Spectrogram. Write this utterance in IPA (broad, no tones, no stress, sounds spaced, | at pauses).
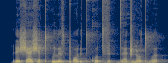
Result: ɾʲ a ʃ æ ʃ æ t kʷ ɐ lʲ ɔ z pʼ ɔ ɾʲ o t kʼ o t z ɛ t d̪ æ d ə ɳ ɔ t ɡʷ ɜ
